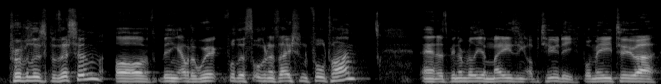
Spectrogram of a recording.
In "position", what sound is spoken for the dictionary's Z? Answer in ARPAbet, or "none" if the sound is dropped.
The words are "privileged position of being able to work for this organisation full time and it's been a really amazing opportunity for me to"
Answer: Z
